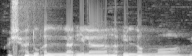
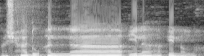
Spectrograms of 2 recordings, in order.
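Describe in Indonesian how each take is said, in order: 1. Vokal la dipendekkan. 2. Vokal la dipanjangkan. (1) "la-nya dipendekin" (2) "Sebab yang benar kan dipanjangkan"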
